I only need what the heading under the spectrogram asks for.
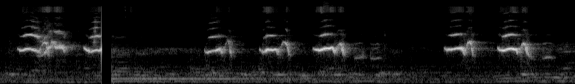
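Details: Pet cockatiel's morning singing: bright whistled phrases in doubled notes, one sharp click near the start and a faint steady low tone underneath.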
